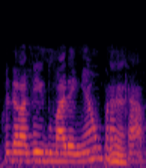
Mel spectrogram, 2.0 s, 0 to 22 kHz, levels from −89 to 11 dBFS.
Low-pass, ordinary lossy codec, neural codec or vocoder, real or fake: 7.2 kHz; none; none; real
